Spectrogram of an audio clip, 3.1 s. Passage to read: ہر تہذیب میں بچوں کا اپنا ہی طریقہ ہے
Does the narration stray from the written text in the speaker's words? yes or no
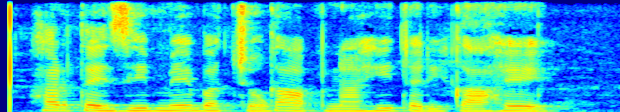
no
